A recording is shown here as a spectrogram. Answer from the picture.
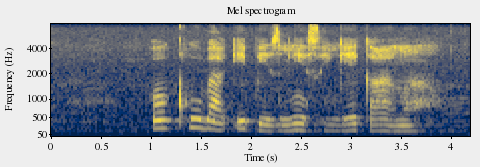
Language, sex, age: Zulu, female, 18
